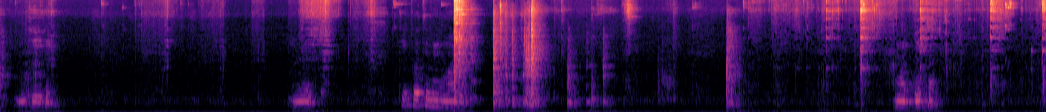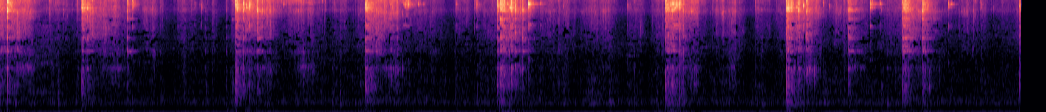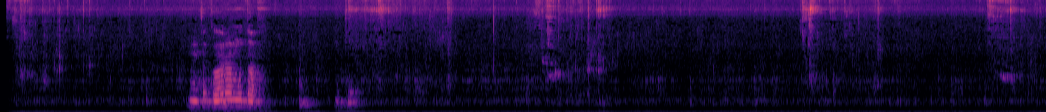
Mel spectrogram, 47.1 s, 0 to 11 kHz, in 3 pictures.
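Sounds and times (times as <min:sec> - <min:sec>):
hand squishing chopped vegetables: 0:01.8 - 0:05.9, 0:11.2 - 0:33.8.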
